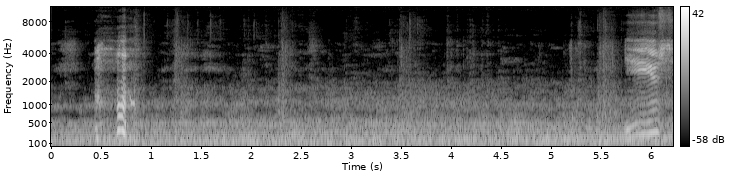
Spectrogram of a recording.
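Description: Car engine and road noise heard from inside the cabin while driving, a steady low hum.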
